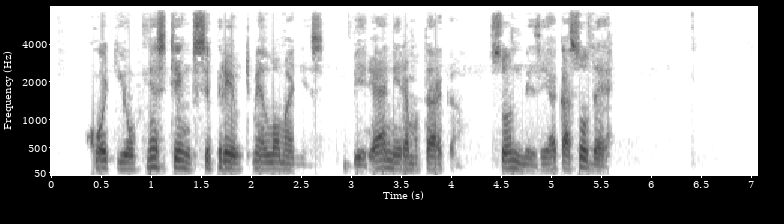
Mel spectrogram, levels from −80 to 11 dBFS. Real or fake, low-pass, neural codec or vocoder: real; 7.2 kHz; none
